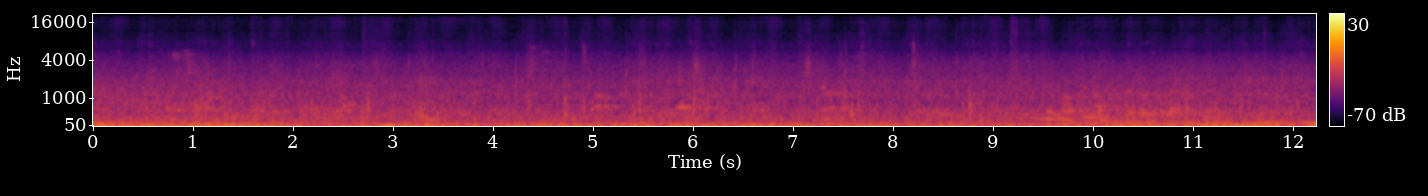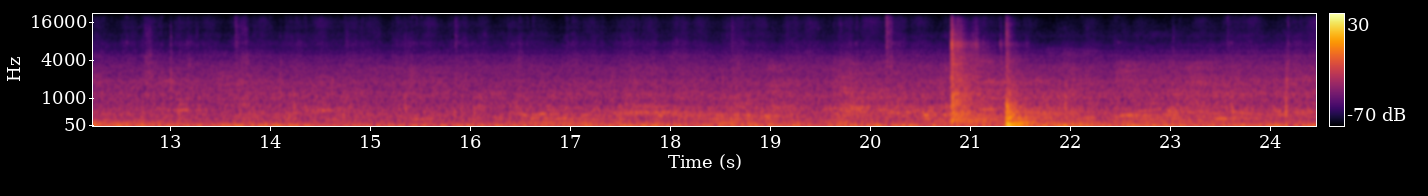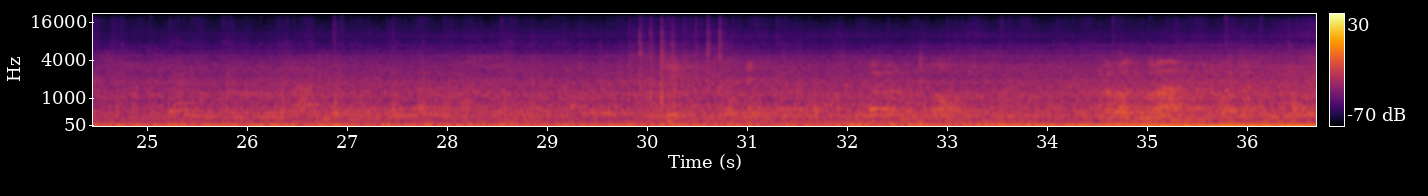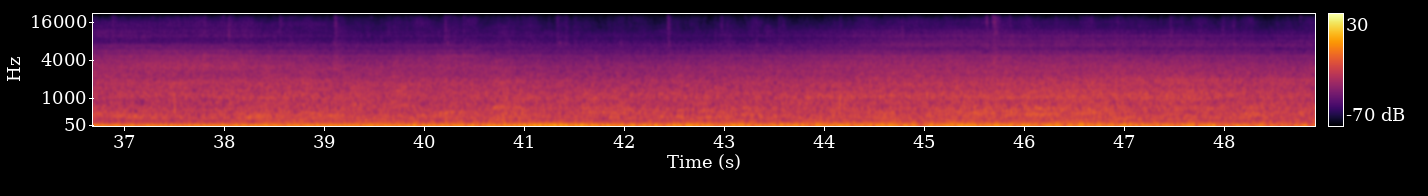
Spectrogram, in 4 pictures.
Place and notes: “Shopping au marché ouvert sur la place at the time of covid19” Soundwalk
Chapter XXXI of Ascolto il tuo cuore, città. I listen to your heart, city.
Thursday April 2nd 2020. Shopping in the open air square market at Piazza Madama Cristina, district of San Salvario, Turin, twenty three days after emergency disposition due to the epidemic of COVID19.
Start at 10:44 a.m., end at h. 11:11 a.m. duration of recording 26’58”
The entire path is associated with a synchronized GPS track recorded in the (kml, gpx, kmz) files downloadable here:
Piemonte, Italia, 2 April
